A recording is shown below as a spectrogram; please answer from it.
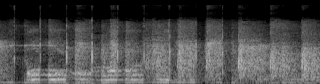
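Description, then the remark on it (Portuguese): An audience applauds the Lord after a prayer, with steady, fairly loud clapping, the bursts coming in an uneven rhythm over a low hum of voices or music underneath. “Aplauda o Senhor, pode se assentar.”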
